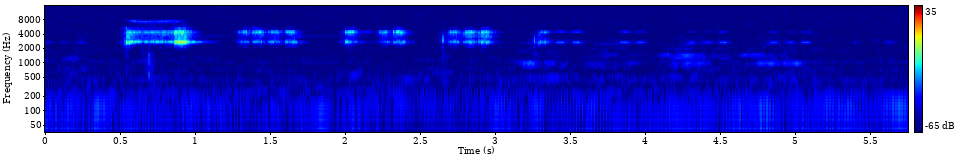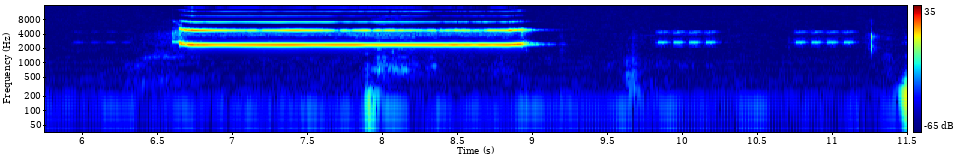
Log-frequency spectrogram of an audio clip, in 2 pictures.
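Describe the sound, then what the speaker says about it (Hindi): An IR remote debugger kit's piezo buzzer sounds short high beeps in bursts, then one long continuous tone, then more brief beeps as infrared signals arrive, with faint clicks and handling noise between. "जितनी ज़्यादा आईआर रेज होंगी उतना ज़्यादा ये ब्लिंक करेगा और उतनी तेज़ी से हमारा बजर बीप करेगा"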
